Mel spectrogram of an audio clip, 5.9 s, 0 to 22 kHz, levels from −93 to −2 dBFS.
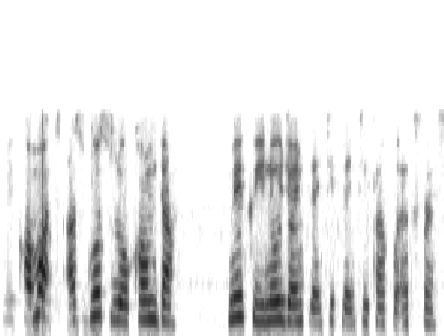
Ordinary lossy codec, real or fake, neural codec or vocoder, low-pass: Opus, 64 kbps; real; none; 5.4 kHz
